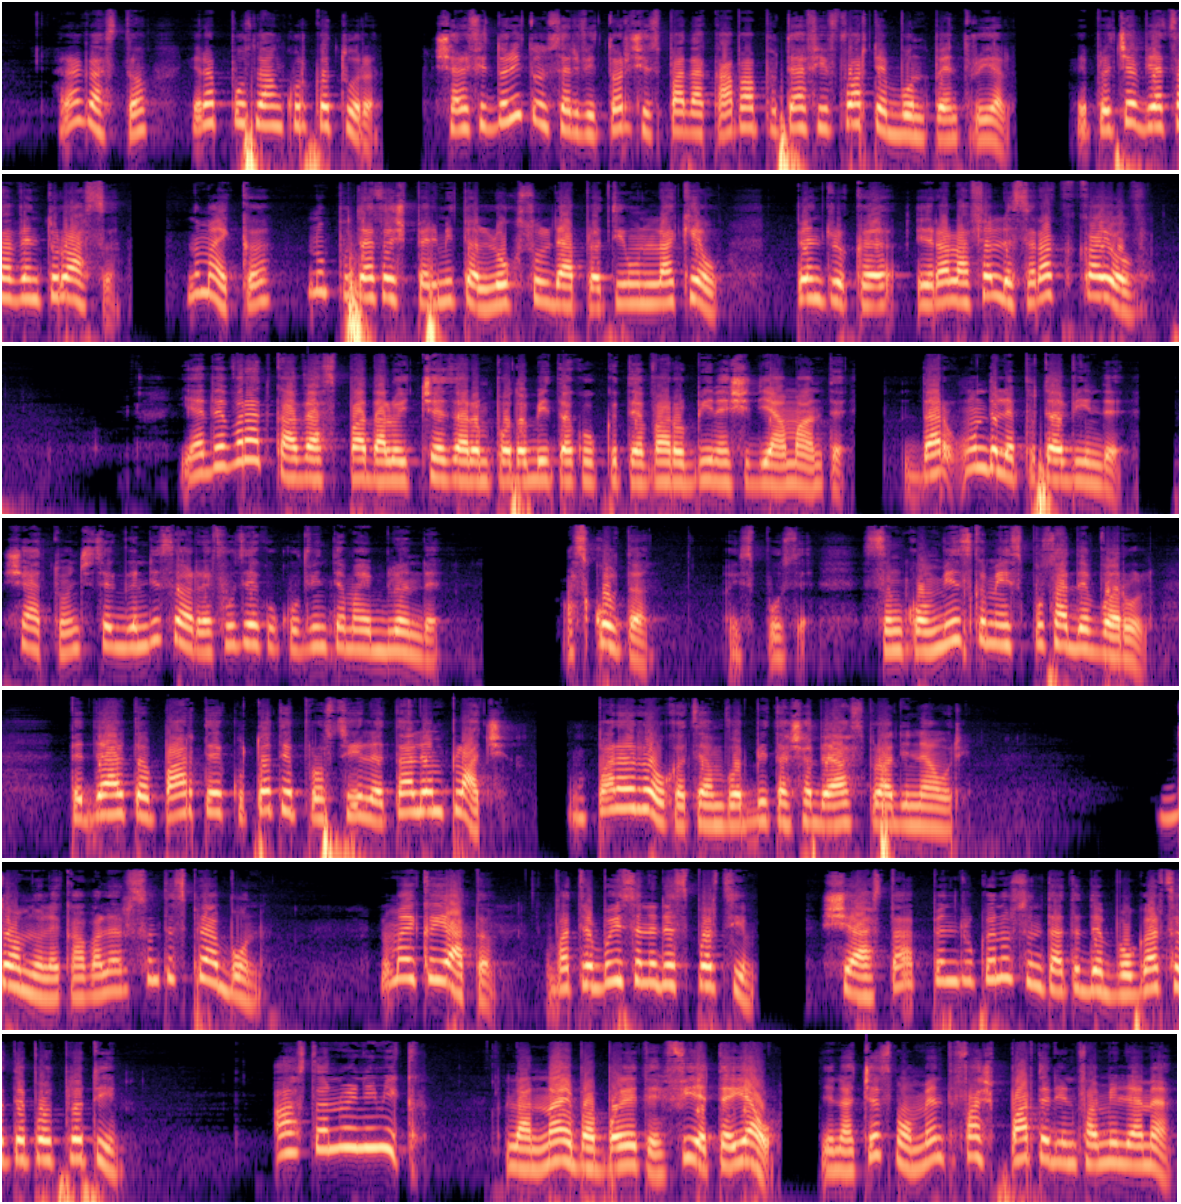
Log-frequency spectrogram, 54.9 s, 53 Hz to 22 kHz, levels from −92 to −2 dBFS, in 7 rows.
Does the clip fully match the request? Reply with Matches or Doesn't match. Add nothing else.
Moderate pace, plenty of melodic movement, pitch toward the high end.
Matches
